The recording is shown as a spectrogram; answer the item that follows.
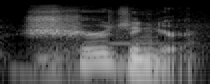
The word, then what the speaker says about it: Scherzinger: Singer and host, one of the hosts of The Masked Singer, Nicole Scherzinger. Is that how you say it? Yeah. Nicole Scherzinger.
